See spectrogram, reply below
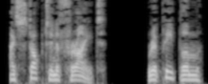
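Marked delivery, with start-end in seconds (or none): none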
